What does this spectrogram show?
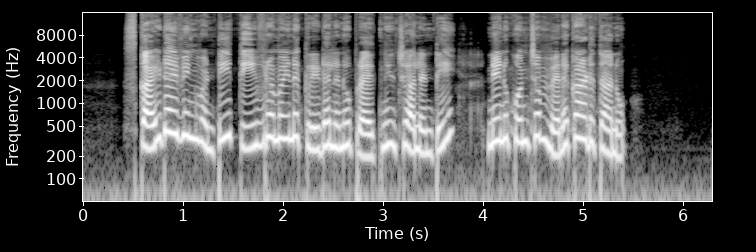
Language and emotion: Telugu, fearful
